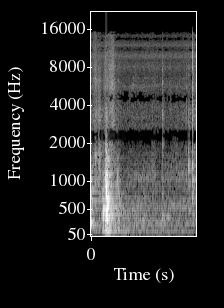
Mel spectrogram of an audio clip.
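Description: Large tarot cards being shuffled by hand: one short snap of cards about a third of a second in, then quiet handling of the deck with a faint tap near the end.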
